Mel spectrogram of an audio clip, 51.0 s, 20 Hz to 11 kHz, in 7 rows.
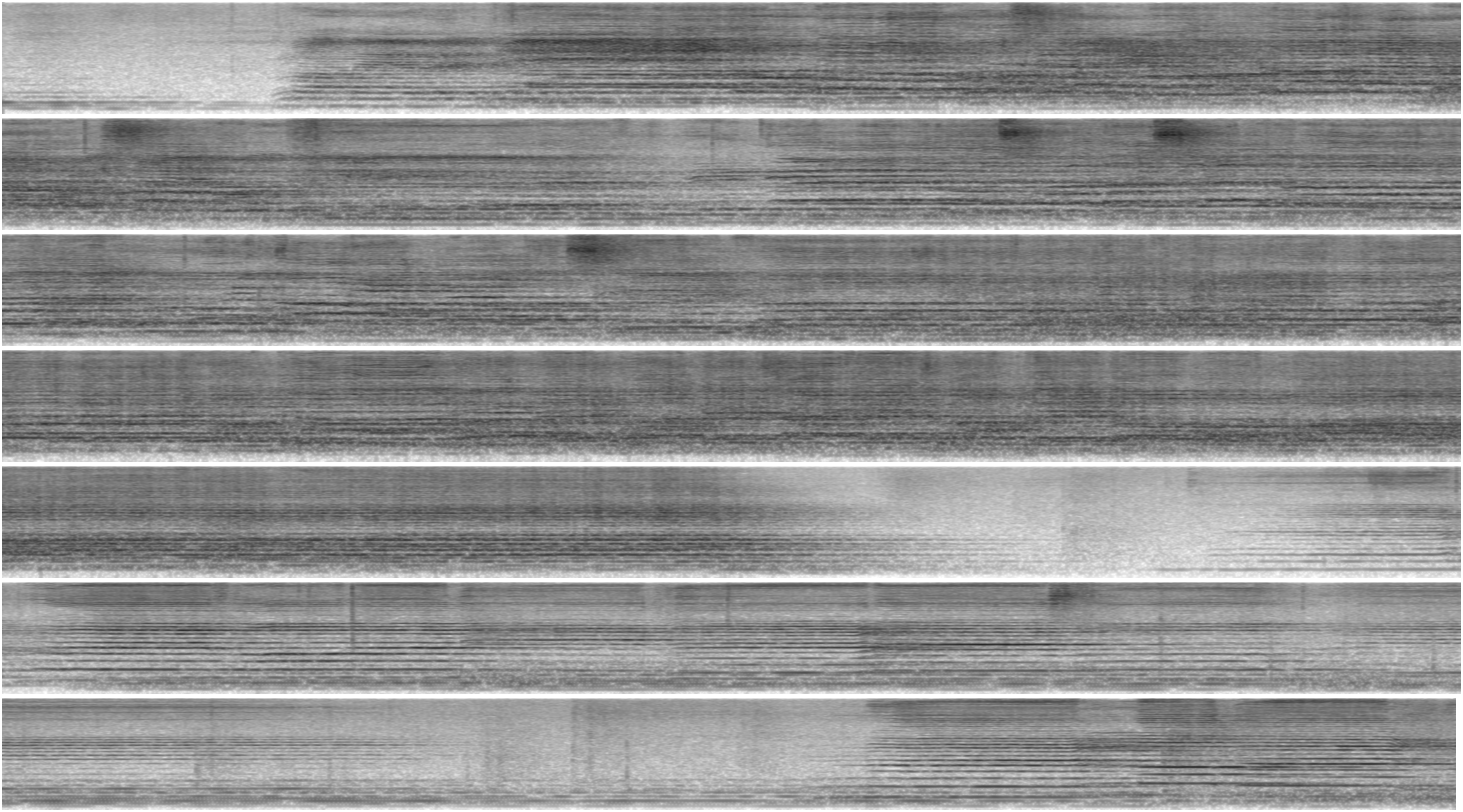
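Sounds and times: male voice choir singing: 0:01.4 - 0:34.0, 0:35.3 - 0:46.2, 0:47.8 - 0:51.0.

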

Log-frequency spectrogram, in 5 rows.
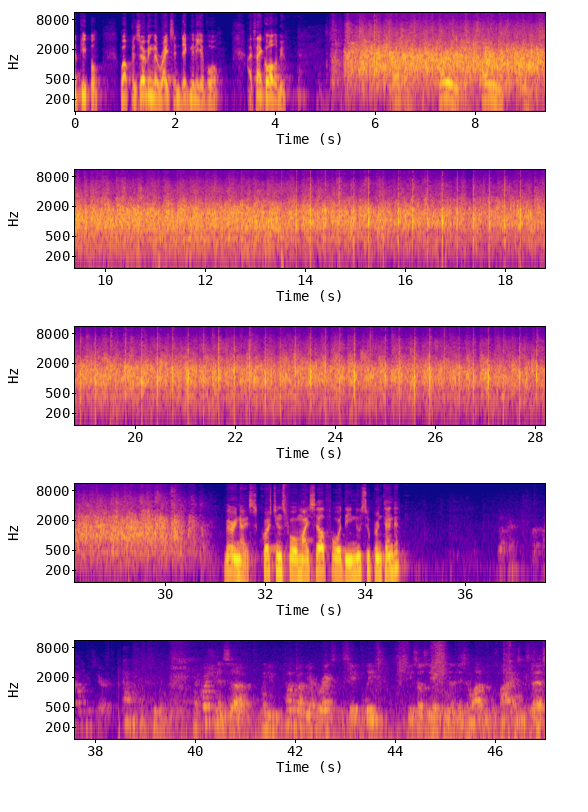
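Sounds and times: close hand claps: 0:05.0 - 0:31.0
roomful of people applauding: 0:05.0 - 0:31.2.

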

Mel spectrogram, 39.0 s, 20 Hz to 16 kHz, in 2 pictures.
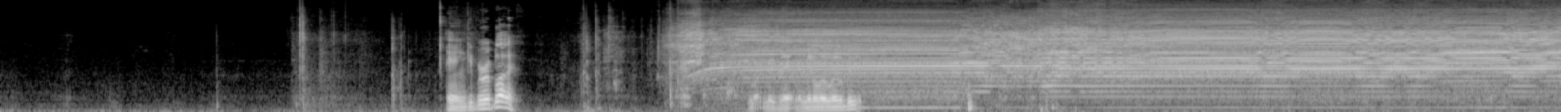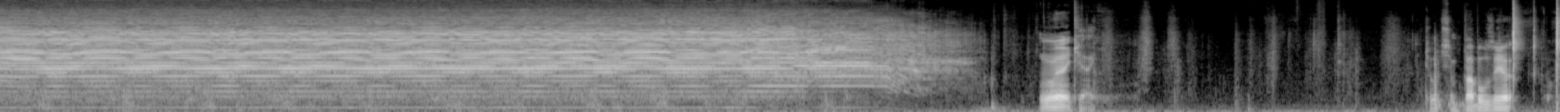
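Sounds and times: hair dryer motor whine: 0:08.3 - 0:31.8.

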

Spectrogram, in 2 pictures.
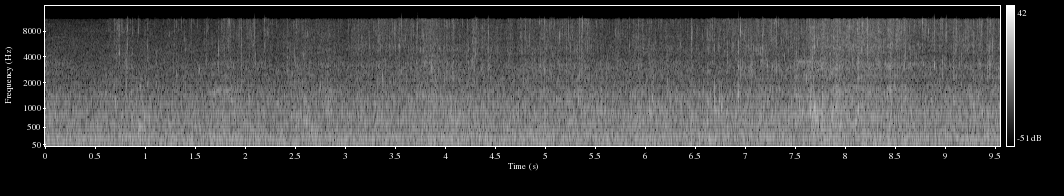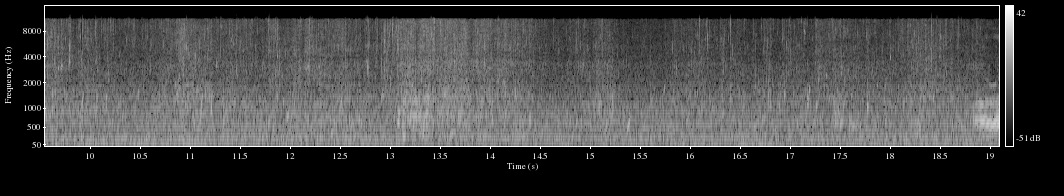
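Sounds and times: pool water splashing: 0:00.0 - 0:19.0.

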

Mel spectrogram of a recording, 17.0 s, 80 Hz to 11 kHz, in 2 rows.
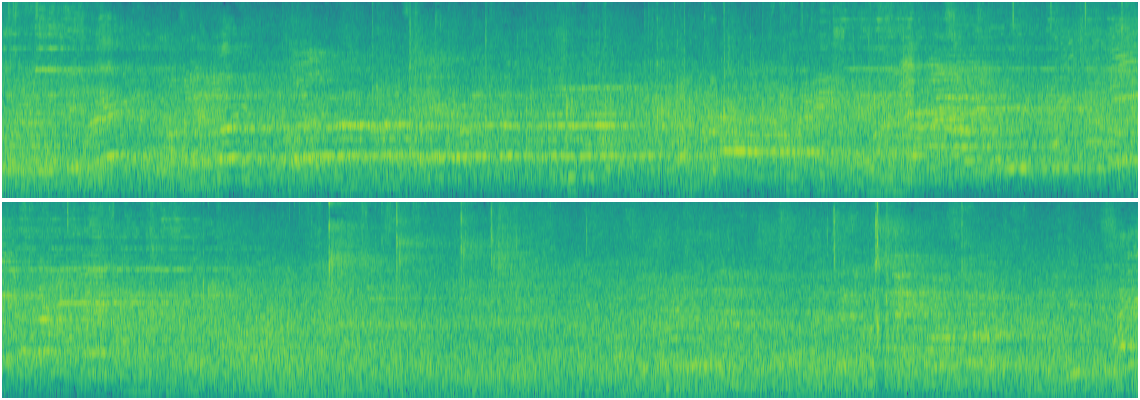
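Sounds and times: hubbub of many voices: 0:00.0 - 0:17.0.

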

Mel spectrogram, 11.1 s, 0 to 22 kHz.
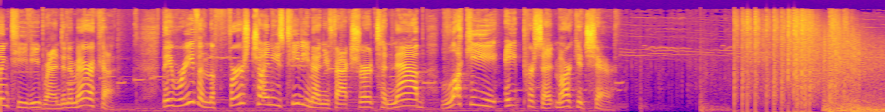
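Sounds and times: heavy explosion with deep rumble: 0:10.2 - 0:11.0.

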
